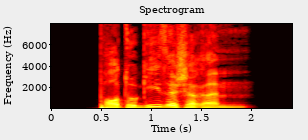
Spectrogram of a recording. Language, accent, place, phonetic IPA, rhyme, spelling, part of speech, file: German, Germany, Berlin, [ˌpɔʁtuˈɡiːzɪʃəʁəm], -iːzɪʃəʁəm, portugiesischerem, adjective, De-portugiesischerem.ogg
- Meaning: strong dative masculine/neuter singular comparative degree of portugiesisch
